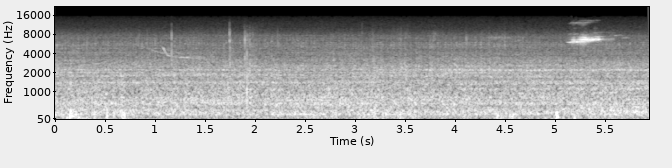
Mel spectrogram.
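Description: Steady rolling noise of a CN intermodal freight train that has just cleared the crossing and is moving on down the line, with one short high chirp about two seconds in.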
